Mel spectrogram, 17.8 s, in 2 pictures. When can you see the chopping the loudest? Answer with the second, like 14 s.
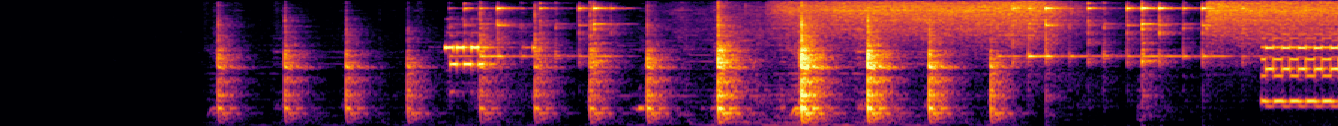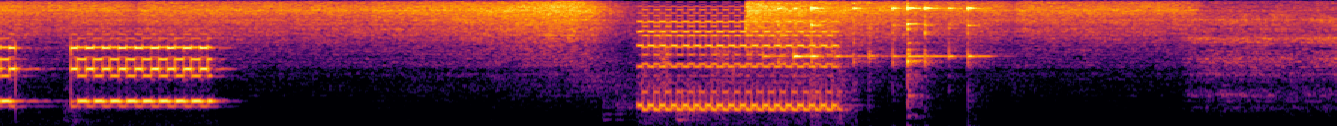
5 s.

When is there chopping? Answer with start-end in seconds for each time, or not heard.
1.4-6.8.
